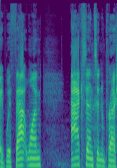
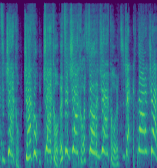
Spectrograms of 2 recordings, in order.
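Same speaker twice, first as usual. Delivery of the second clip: mock, very high, rushed, louder-and-louder shouting. Explaining a game where someone isn't getting it, mimicking yelling louder and louder. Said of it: "you're just getting louder and louder".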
